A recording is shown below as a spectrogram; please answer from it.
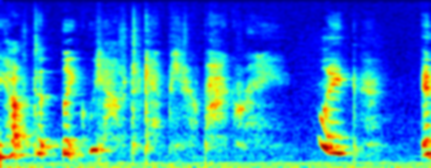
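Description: A woman whispering in short, broken phrases that cannot be made out, her voice strained and tearful, with a faint steady low hum underneath.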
